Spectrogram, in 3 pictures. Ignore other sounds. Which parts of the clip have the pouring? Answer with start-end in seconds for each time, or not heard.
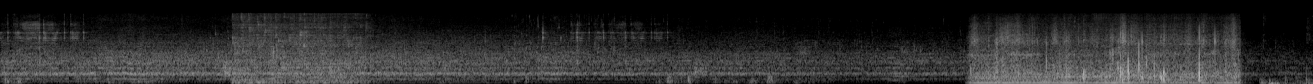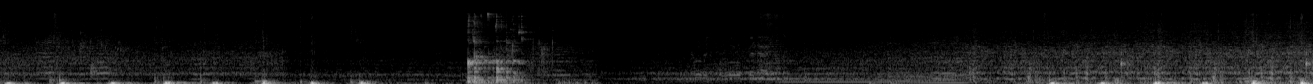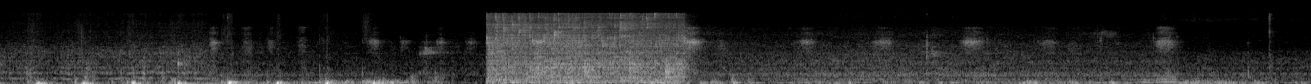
2.3-3.8, 17.8-18.4, 31.1-33.1.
